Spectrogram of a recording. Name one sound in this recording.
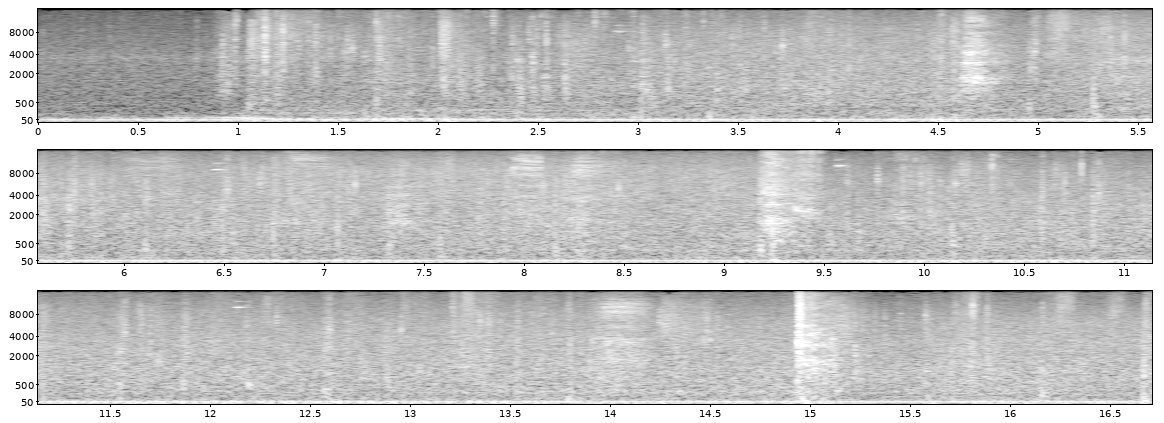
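Wind howls steadily through an icy cavern.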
